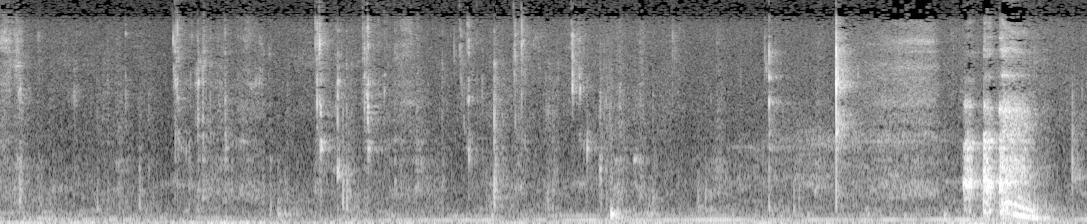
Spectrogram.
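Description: Close-up chewing of chicken wings and rice eaten by hand: wet mouth smacks and small clicks, with a louder mouth sound falling in pitch near the end.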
